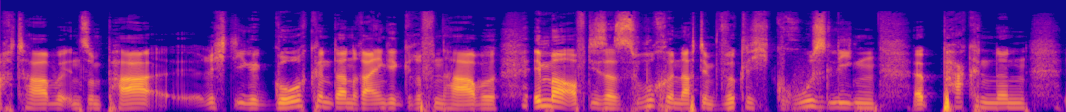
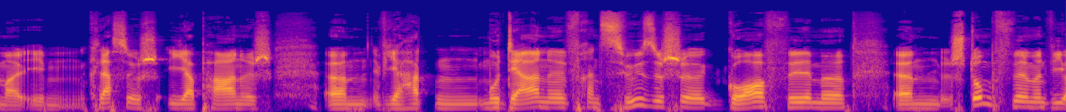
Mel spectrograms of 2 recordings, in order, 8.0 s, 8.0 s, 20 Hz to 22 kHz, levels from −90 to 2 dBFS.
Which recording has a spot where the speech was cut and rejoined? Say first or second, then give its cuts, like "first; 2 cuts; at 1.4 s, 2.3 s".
second; 2 cuts; at 3.6 s, 7.1 s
